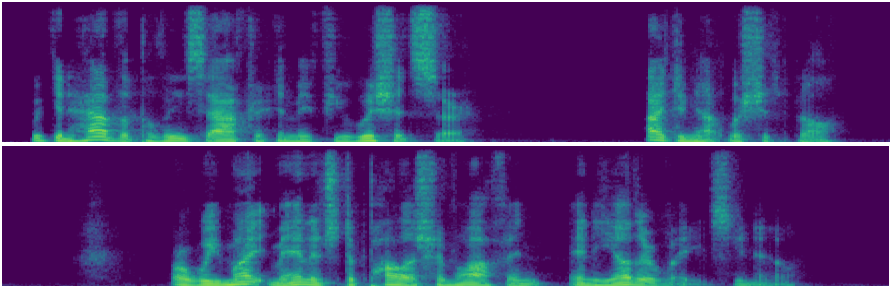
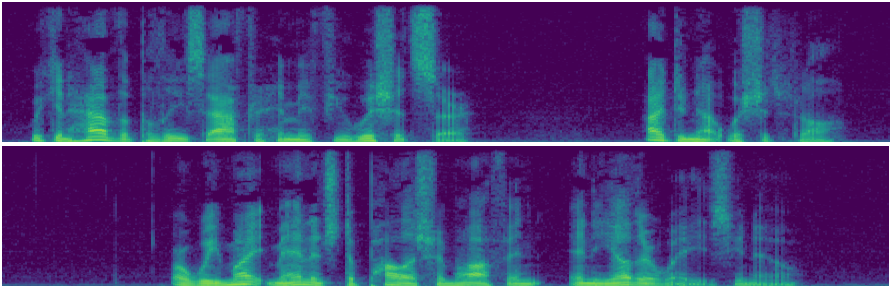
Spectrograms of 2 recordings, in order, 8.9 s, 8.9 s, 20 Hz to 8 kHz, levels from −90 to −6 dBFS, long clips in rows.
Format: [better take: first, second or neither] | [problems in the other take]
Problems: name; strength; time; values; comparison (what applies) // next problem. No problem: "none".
second | noise reduction (neural mask model DeepFilterNet 3)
